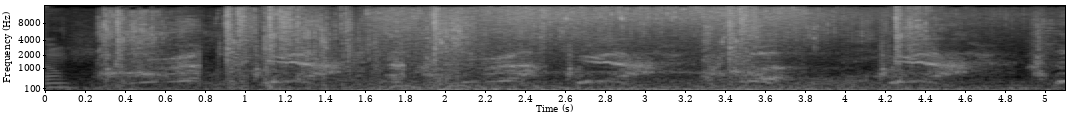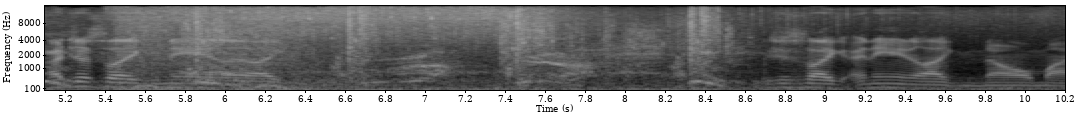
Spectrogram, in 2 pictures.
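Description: Blades clash in a fight.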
